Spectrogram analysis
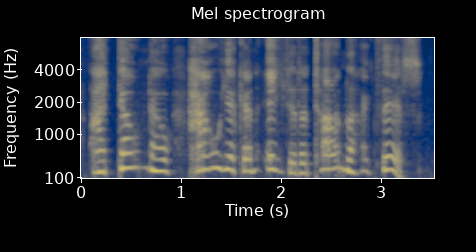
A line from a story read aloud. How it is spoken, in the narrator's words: cried Bobby Sue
